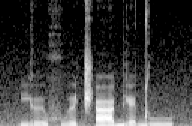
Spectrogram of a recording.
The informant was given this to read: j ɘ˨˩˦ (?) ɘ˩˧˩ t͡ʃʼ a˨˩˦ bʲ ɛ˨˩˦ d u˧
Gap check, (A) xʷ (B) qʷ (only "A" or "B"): A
